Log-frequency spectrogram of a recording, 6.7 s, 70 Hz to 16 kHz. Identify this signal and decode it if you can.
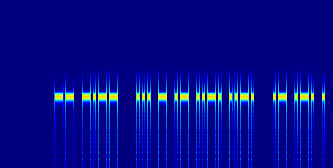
Morse code, heard as a keyed tone, about 22 wpm, 700 Hz. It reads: MY STAFF ARE
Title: Sentences from Top 1200 Words 22wpm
